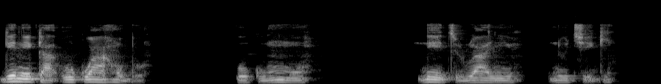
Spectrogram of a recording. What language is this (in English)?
Igbo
